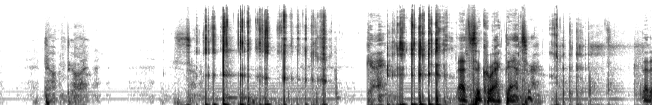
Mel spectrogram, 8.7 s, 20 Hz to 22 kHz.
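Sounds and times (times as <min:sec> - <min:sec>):
crunching a bite of raw carrot: 0:02.6 - 0:06.2, 0:06.8 - 0:08.1
speech: 0:06.1 - 0:07.3.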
